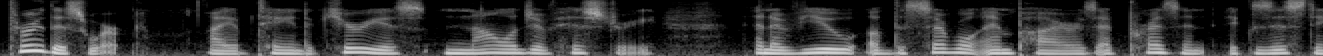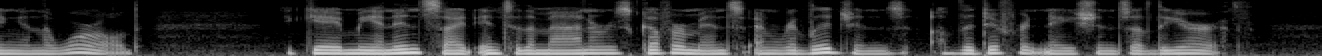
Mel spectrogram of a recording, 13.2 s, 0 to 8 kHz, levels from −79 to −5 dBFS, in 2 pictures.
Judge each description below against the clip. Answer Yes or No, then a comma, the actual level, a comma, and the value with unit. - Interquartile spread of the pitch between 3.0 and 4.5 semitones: No, narrow, 2.6 semitones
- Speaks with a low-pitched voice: No, medium, 165 Hz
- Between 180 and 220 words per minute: Yes, average, 185 wpm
